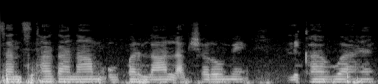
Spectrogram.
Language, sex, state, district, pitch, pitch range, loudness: Hindi, male, Uttar Pradesh, Lalitpur, 120 Hz, 110-120 Hz, -18 LUFS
